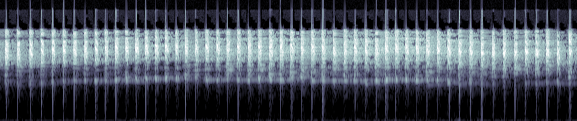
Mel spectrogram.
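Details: Harsh, machine-gun-like 'tembakan' rattle of a Stork-billed kingfisher, a call used to train White-rumped shama. Rasping pulses repeat quickly and steadily for the whole stretch, loud and clean.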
